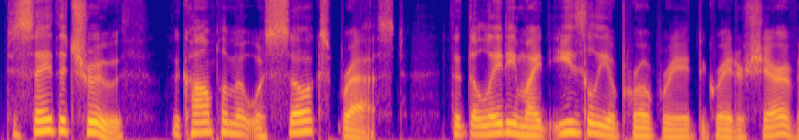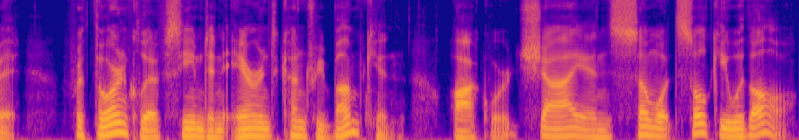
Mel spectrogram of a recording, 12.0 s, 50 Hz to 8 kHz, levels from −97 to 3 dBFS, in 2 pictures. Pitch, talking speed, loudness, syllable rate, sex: 125 Hz, 165 wpm, -18 LUFS, 5.1 syllables/s, male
